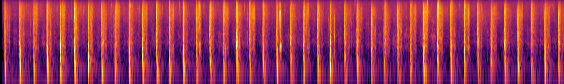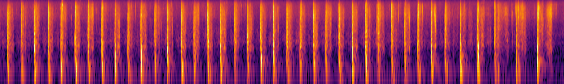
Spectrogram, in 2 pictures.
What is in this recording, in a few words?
Running Shoes Run on Sand; Sound Ideas; Footstep Sound Effects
